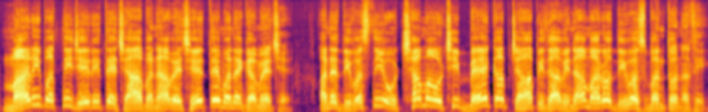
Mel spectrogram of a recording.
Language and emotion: Gujarati, happy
